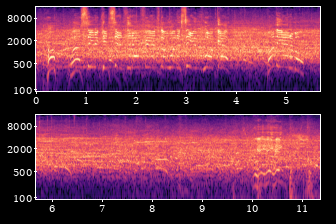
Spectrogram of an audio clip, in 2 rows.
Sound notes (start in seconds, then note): 0.0 crowd booing continues; 6.6 crowd chattering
